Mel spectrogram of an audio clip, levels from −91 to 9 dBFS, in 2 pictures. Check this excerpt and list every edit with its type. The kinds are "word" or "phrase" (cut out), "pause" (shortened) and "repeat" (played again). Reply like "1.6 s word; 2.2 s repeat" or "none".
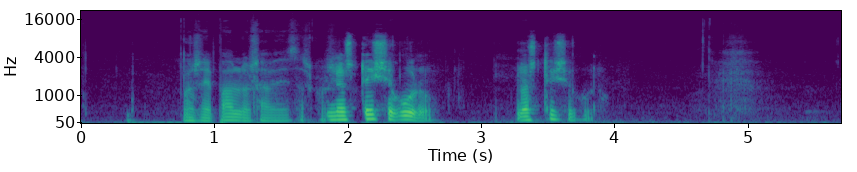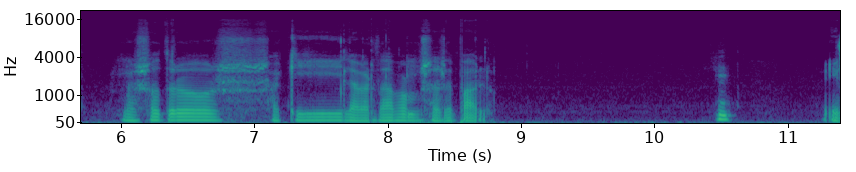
8.4 s word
